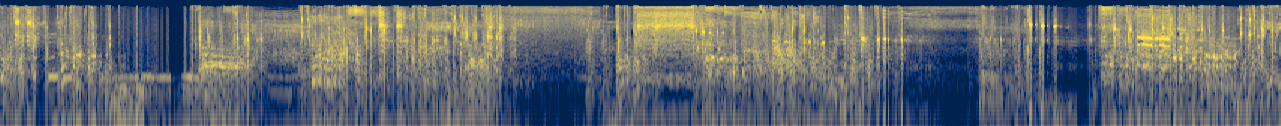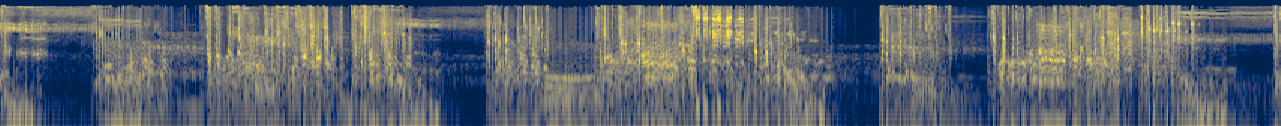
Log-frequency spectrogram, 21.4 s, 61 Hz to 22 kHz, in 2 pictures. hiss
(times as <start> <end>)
4.2 6.5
